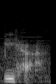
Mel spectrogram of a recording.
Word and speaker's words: hija: So we have the son is hijo, and the daughter is we have hija.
